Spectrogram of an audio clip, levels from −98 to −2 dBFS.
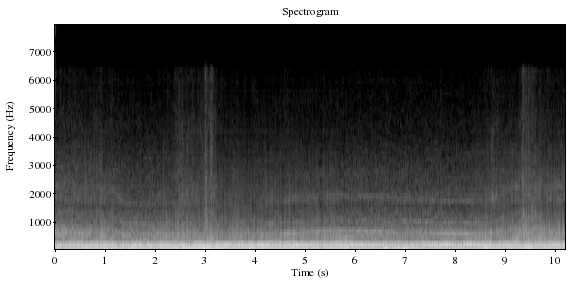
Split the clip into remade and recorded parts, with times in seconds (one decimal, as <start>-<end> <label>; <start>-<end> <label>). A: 0.0-0.5 recorded; 0.5-1.1 remade; 1.1-2.0 recorded; 2.0-5.7 remade; 5.7-8.3 recorded; 8.3-10.2 remade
